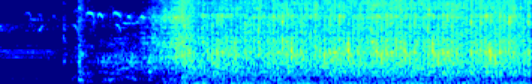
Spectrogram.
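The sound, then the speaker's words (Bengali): A loaded bus departs, its engine swelling after a brief quieter start marked by one sharp click into a loud, steady low rumble that continues to the end. “সাড়ে সাতটার মধ্যে বাস বেরিয়ে পড়ল মালপত্র আর কিছু লোকজন নিয়ে”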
